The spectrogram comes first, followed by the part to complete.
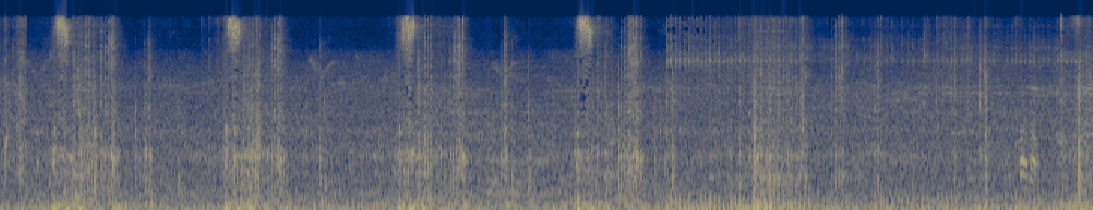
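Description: Vintage Vespa scooter being kick-started: four hard kicks on the kickstart lever, each a short burst of the two-stroke engine turning over. The kicks come about every second and a half to two seconds. From about two-thirds of the way through, a steadier running engine sound follows.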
